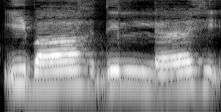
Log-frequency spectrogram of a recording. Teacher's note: عباد اللہ، اس میں بھی الف سے پیچھے زبر ہے، اس کا مطلب ہے الف مدہ کا قاعدہ ادا ہو رہا ہے، اور لفظ اللہ سے پیچھے زیر ہے، اس لیے یہاں پہ اللہ کو ہم نے نرمی سے پڑھنا ہے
